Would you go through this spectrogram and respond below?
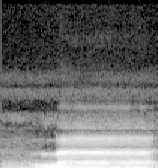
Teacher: La itu panjang, itu mad tabi'i karena harokat fathahnya berdiri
